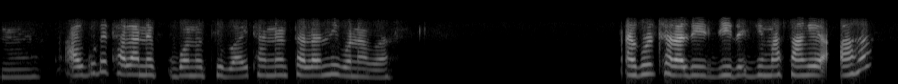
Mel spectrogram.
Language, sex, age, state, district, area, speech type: Odia, female, 18-30, Odisha, Nuapada, urban, conversation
